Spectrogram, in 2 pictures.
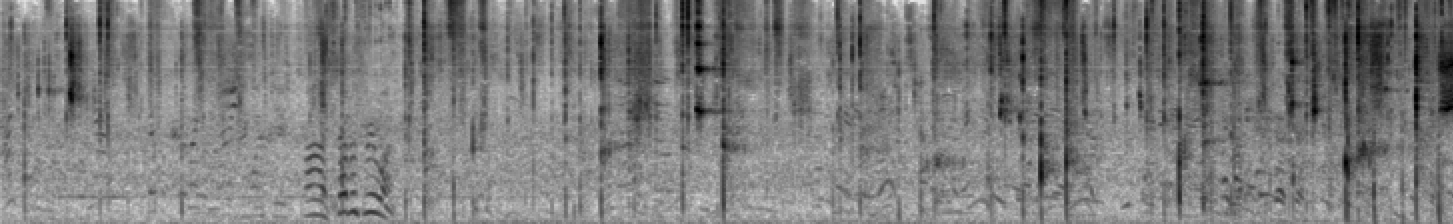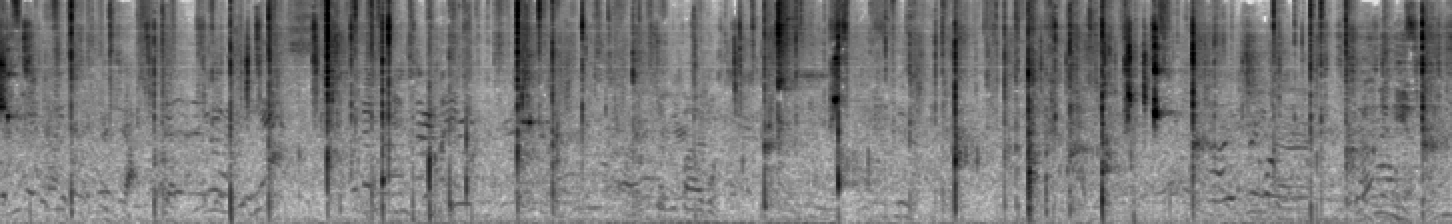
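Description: Paddles pop sharply against a plastic ball, over and over, outdoors.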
